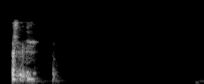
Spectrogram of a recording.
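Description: A person briefly clears their throat: one short rasp just after the start, followed by a tiny second catch.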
